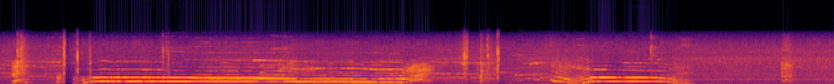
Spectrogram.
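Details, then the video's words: Sonata, a Siberian husky, sings a long steady howl held for about four seconds and slowly sinking in pitch, then after a pause a second howl that dips, climbs and sustains before dropping away; faint voice and knocks between. "siberian husky Sonata sings"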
